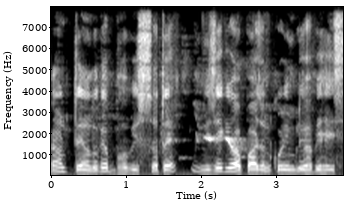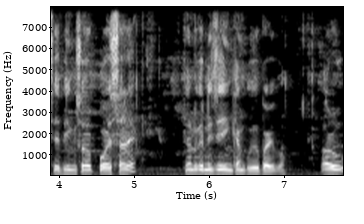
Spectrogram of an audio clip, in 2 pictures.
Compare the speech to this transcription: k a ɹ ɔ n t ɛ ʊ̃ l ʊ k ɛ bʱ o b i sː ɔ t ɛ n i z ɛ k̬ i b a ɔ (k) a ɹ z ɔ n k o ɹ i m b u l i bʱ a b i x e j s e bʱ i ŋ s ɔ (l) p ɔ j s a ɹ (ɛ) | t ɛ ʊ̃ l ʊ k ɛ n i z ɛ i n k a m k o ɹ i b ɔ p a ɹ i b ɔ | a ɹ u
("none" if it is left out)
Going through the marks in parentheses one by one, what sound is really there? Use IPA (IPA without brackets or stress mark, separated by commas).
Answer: p, ɹ, ɛ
